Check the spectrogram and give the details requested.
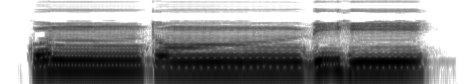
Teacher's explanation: number 2 اخفاء شفوی، میم ساکن کے بعد حرف با آ جائے تو میم ساکن میں اخفاء شفوی ہوگا، یعنی غنہ کریں گے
